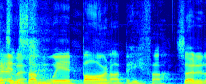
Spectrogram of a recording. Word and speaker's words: Ibiza: some weird bar in Ibiza. So did I. Why do you pronounce like it's so horrible? Ibiza.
